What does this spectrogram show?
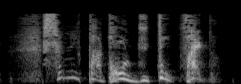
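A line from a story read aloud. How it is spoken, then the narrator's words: Exclaiming. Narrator (French): s'écria-t-il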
